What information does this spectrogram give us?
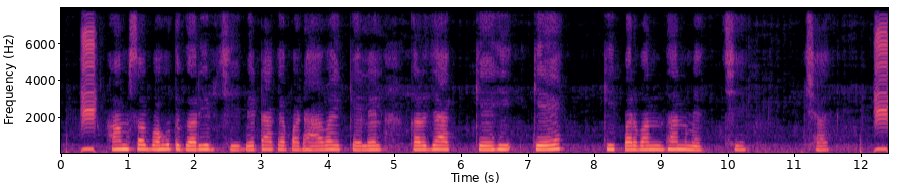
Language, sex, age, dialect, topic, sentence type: Maithili, female, 41-45, Bajjika, banking, question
